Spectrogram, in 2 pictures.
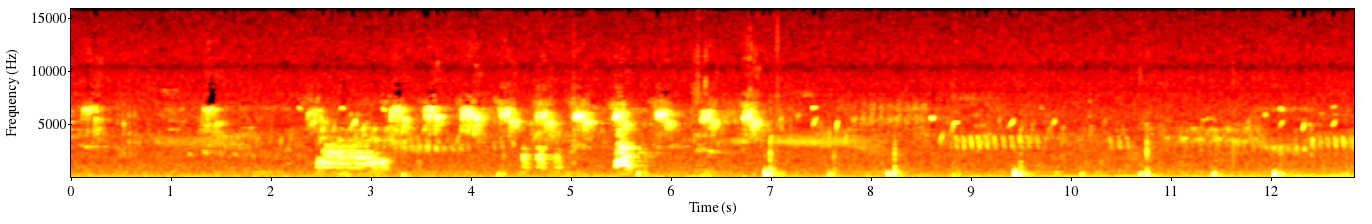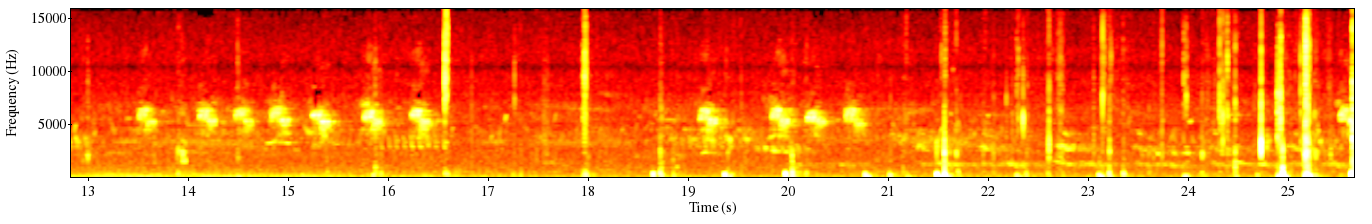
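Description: Footsteps of leather boots on block paving, about one step a second, growing louder near the end as they approach. Songbirds sing repeated high notes and short trills throughout.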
